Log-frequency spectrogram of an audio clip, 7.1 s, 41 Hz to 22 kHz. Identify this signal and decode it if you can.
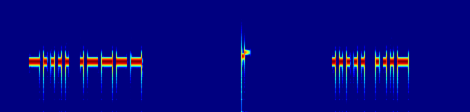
Morse code, heard as a keyed tone, about 22 wpm, 690 Hz. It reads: 61 5V
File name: practice / 22wpm / Two Letter-Number Combinations - 22wpm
